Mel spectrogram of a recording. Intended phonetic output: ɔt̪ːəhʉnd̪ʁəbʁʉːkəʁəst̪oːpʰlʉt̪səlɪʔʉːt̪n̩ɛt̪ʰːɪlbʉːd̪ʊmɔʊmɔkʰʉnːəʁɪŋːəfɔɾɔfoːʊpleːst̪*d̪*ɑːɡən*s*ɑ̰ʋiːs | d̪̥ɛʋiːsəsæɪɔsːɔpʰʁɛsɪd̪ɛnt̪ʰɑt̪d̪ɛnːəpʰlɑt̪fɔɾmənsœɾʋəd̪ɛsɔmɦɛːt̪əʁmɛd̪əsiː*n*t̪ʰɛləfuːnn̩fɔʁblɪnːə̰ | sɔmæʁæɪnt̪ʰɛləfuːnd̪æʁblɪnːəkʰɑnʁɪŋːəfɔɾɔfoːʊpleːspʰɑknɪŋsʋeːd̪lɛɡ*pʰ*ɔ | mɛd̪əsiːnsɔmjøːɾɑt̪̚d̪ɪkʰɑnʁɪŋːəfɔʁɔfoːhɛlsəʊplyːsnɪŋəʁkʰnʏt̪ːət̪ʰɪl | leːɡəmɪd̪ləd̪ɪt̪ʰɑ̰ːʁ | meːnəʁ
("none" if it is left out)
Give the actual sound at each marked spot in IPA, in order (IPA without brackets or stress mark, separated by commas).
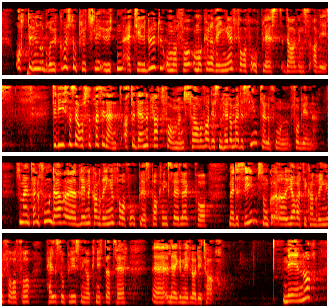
d̪, s, n, pʰ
